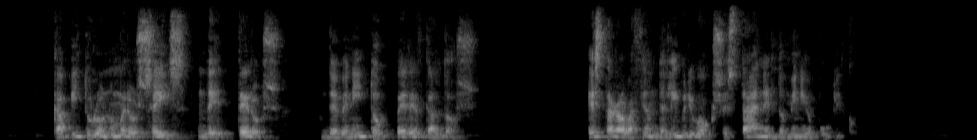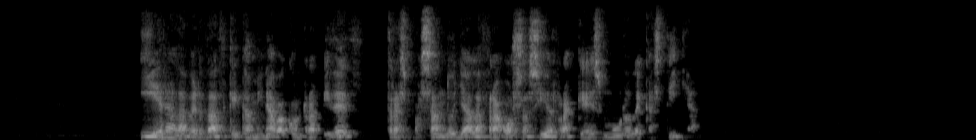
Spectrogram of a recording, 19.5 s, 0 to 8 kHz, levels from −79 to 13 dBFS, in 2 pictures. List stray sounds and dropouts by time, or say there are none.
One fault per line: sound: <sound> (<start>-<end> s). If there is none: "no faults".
no faults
